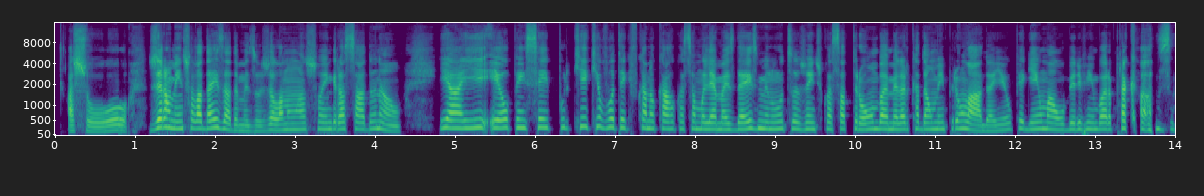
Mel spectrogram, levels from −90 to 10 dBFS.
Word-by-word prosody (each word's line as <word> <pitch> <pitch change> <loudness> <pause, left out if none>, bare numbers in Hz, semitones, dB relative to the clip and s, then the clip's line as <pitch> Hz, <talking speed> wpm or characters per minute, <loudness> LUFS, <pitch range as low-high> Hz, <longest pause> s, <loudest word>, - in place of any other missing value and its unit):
Achou. 160 +2 +1 0.3
Geralmente 255 +3 +5
ela 235 -1 +5
dá 235 - +1
risada, 225 -8 +1
mas 165 -2 -7
hoje 160 +1 -9
ela 185 -1 +2
não 200 +1 -4
achou 210 +2 -3
engraçado, 215 0 -1
não. 175 -9 -3 0.5
E 265 +2 +1
aí 250 +1 +4
eu 255 +1 +3
pensei: 270 +1 0
"Por 275 -2 -9
que 295 +6 -2
que 295 - -5
eu - - -4
vou 275 +2 0
ter 270 -1 -3
que - - -19
ficar 255 - -1
no 235 -1 -2
carro 225 -1 +1
com 225 - -11
essa 230 +1 -4
mulher 210 -1 +2
mais 200 -1 -1
10 215 +4 +2
minutos, 230 -1 -3
a 225 -1 -2
gente 215 +1 -3
com 220 - -3
essa 220 +1 0
tromba, 220 0 +1
é - - +2
melhor 210 0 +1
cada 215 0 -2
uma 215 +1 -3
ir 215 - -4
para 235 +2 -5
um 240 - 0
lado". 170 -5 +4
Aí 165 +2 -4
eu 200 +2 -6
peguei 215 -1 -3
uma 215 -2 +1
Uber 195 +2 -3
e - - -1
vim 215 - -6
embora 210 0 +1
para 245 +4 +3
casa. 210 -3 -2
220 Hz, 235 wpm, -20 LUFS, 200-235 Hz, 0.5 s, Geralmente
